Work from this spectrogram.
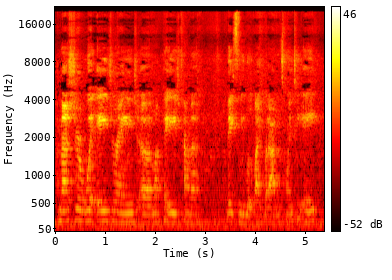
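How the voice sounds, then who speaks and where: A woman's voice: deep voice, fairly even intonation, a little slow. A Southern woman in her twenties from North Carolina, chatting casually and upbeat as she answers her viewers' questions. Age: 20s. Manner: chatty, upbeat, talks straight to viewers with lots of fillers. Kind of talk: casual livestream-style Q&A. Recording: echoey room with noticeable background noise.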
